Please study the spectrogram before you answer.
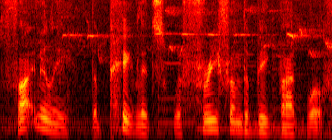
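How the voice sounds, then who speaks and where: A father reads a children's bedtime story aloud, gentle and steady. His voice sits in a plain middle range. Faint music plays underneath. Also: medium pitch, moderate pace.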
